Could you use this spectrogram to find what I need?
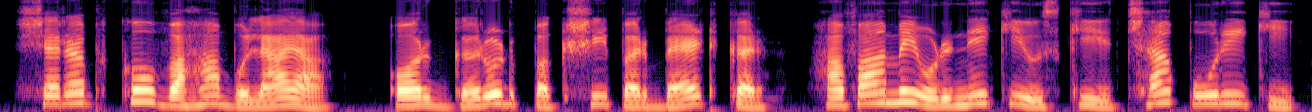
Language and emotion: Hindi, neutral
